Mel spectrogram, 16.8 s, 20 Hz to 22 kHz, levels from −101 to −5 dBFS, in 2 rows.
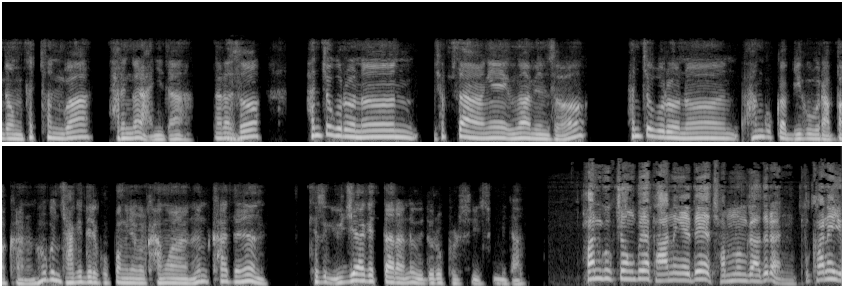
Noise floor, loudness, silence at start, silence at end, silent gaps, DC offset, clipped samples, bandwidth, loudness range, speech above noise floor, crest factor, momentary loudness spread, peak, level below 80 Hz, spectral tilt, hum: -64 dBFS; -32 LUFS; 0 s; 0 s; none; under 0.1%; under 0.1%; 13.5 kHz; 2 LU; 33 dB; 20 dB; 9 LU; -10 dBFS; -62 dBFS; -6.5 dB/octave; none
